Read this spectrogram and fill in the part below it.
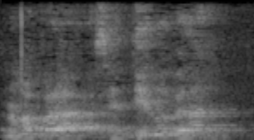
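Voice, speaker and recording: A man with a high voice preaches to his congregation, weaving humorous stories into the sermon. He often asks the room a question and answers it himself, and he slows right down on the words he wants to land. He is heard from a distant mic in a church hall that rings with strong echo. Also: steady tone, crowd noise. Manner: slows down for emphasis on key phrases. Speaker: pastor. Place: church sanctuary.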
